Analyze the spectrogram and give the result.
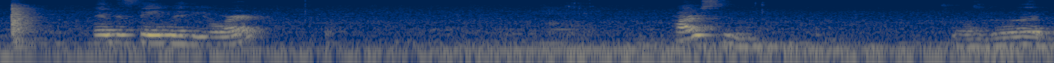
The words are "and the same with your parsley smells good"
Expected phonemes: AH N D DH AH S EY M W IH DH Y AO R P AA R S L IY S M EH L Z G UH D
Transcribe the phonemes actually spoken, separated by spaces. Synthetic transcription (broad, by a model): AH N DH AH S EY M W IH DH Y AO R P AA R S IY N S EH Z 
